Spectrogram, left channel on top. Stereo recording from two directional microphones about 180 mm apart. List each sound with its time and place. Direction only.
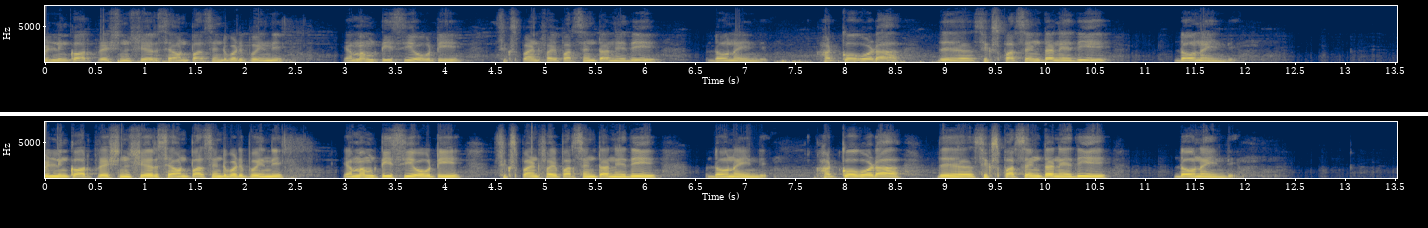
0.0 s a man's voice: 55° right (ahead or behind)
3.0 s speech: 40° right (ahead or behind)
